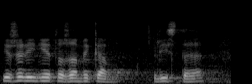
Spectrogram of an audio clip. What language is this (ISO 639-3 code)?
pol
